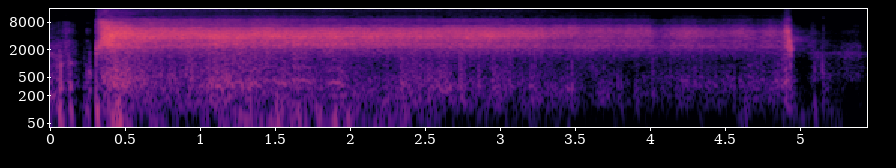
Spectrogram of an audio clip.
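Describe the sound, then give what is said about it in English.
A single long hiss of an aerosol spray can, bright and steady for about four and a half seconds, starting abruptly and cutting off with a small puff at the end. No voices. “And you know, at Highway Church, we, we have cans of de religification spray. So you keep that handy when you're reading the Bible.”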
